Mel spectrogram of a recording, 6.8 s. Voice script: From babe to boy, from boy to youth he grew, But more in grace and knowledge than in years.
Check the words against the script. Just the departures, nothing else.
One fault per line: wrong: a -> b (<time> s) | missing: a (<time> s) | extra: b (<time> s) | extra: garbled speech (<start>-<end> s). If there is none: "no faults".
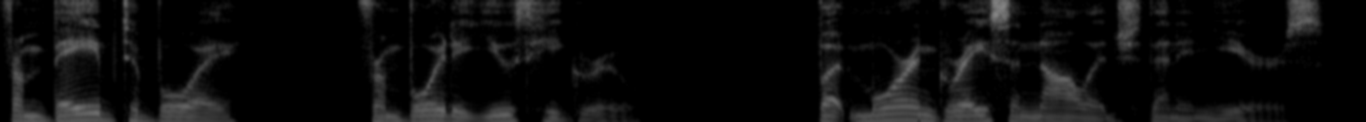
no faults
